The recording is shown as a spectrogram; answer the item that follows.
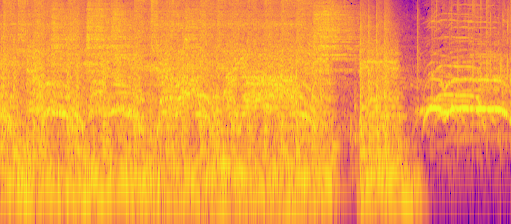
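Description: Live rock band with shouted lead vocals, distorted electric guitars, bass and drums playing the end of a song. The band stops about eight and a half seconds in, leaving one long held yell.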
